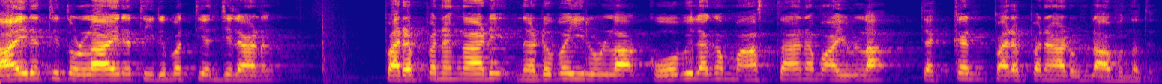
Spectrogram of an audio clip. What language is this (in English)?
Malayalam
